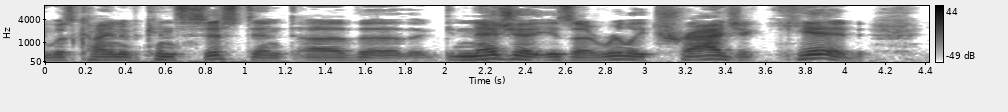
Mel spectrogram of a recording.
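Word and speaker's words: Nezha: It's called Neja, but it's spelled N-E-Z-H-A. N-E space Z-H-A.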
